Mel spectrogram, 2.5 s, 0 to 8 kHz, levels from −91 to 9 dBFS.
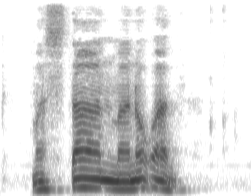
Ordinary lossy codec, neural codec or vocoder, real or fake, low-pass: AAC, 48 kbps; none; real; 7.2 kHz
